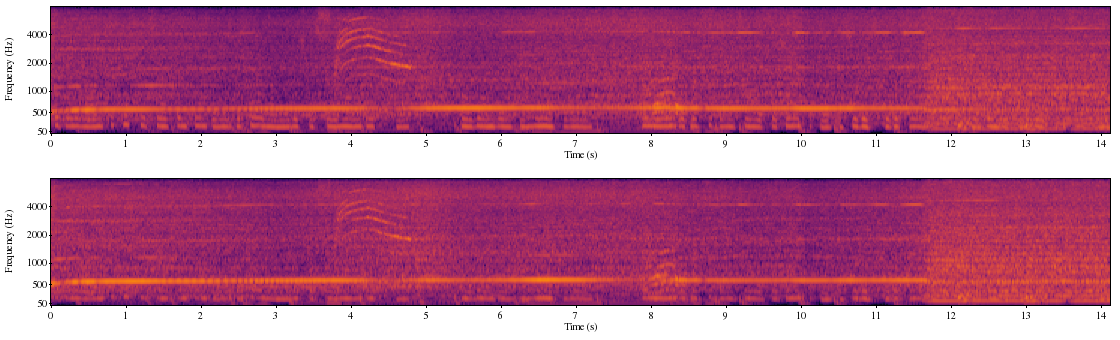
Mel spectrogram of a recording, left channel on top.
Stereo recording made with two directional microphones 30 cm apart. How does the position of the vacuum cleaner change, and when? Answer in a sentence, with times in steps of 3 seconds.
In this clip you hear the vacuum cleaner on the right from 0 s, in the centre from 6 s and on the right from 12 s.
